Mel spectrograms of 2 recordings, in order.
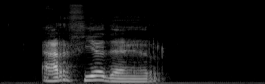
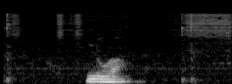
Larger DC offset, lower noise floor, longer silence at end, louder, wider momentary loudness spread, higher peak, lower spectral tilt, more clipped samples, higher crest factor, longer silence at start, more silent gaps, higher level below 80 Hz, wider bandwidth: neither; first, -63 dBFS vs -49 dBFS; first, 1.05 s vs 0 s; second, -28 LUFS vs -18 LUFS; second, 12 LU vs 21 LU; second, -8 dBFS vs -4 dBFS; second, -6 dB/octave vs -7.5 dB/octave; neither; about the same, 22 dB vs 18 dB; first, 0.4 s vs 0.05 s; neither; about the same, -60 dBFS vs -58 dBFS; first, 17.5 kHz vs 11.5 kHz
